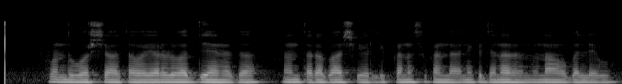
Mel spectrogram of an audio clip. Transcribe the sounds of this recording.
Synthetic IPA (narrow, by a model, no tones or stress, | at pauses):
o̞nd̪uʋɐɾʂɐːt̪ʰɐʋaːɛɾɐɽuɐd̪jɐjɐnɐd̪ɐnɐnt̪ɐɾɐbʱaːʂɛjɐlːikɐnɐsukɐɳɖɐːneːkɐd͡ʒɐnɐɾɐnːunaːʋubɐlːeʋu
